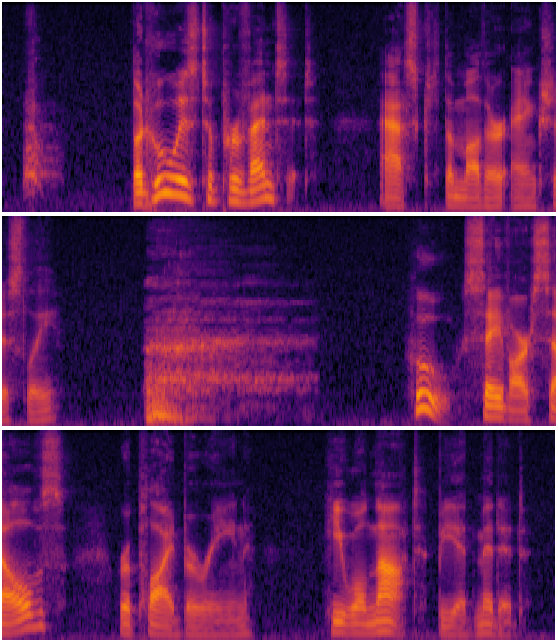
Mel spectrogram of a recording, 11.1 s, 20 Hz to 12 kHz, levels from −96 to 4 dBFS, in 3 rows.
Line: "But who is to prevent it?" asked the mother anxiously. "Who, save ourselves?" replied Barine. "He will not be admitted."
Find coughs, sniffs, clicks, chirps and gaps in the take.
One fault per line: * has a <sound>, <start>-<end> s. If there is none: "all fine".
* has a bark, 0.1-0.4 s
* has a sigh, 4.6-5.8 s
